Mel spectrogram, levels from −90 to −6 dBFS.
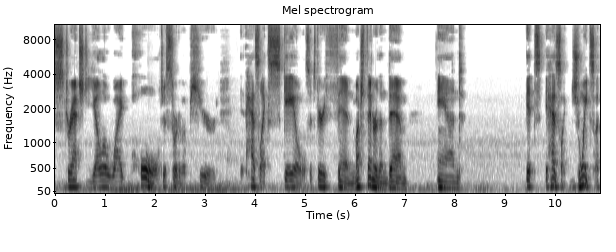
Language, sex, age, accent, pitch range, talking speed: English, male, 30-49, American, 95-130 Hz, 145 wpm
